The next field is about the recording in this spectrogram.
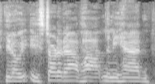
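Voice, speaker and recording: A middle-aged man, a baseball manager, answering reporters' questions after a game in a measured way, with frequent fillers and restarts. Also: a little high, fairly even intonation. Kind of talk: postgame press conference answers. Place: indoor press conference room.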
